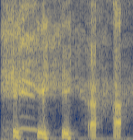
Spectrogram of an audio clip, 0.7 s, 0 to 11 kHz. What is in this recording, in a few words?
skelly medium; Garry's Mod; tf2; halloween; skeletons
